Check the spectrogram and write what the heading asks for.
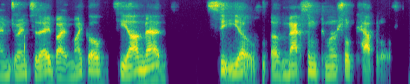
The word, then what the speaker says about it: Kianmahd: I am joined today by Michael Keanmad, CEO of Maxim Commercial Capitals. Thanks for joining me, Michael. My pleasure. That's a perfect pronunciation of my last name.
